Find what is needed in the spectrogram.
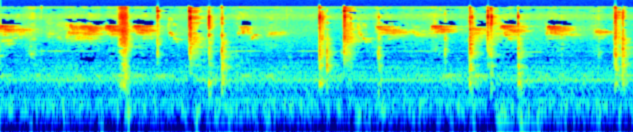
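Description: Irregular sharp metallic clinks of a steel wrench working the lug nuts on a Toyota Hilux wheel, with birds chirping in the background.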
